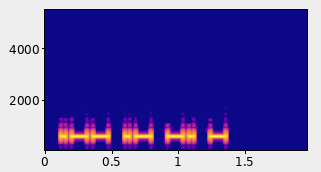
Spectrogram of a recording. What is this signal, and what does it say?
Morse code, heard as a keyed tone, about 30 wpm, 600 Hz. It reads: WANT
